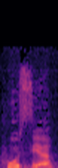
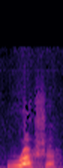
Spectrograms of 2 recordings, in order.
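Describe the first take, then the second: First: It begins with a sound unlike English R. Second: It begins with an English R sound.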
